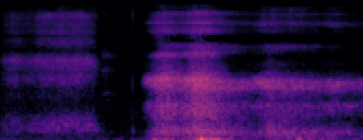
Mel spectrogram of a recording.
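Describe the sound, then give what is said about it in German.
Slow breathing through the mouth with a soft H sound, as in a guided relaxation exercise. A gentle breathy stretch stops for a short pause, then a longer and louder airy exhale follows. “Und durch den Mund ganz langsam ausatmen. Du kannst auch ein H-Laut dazu nehmen.”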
